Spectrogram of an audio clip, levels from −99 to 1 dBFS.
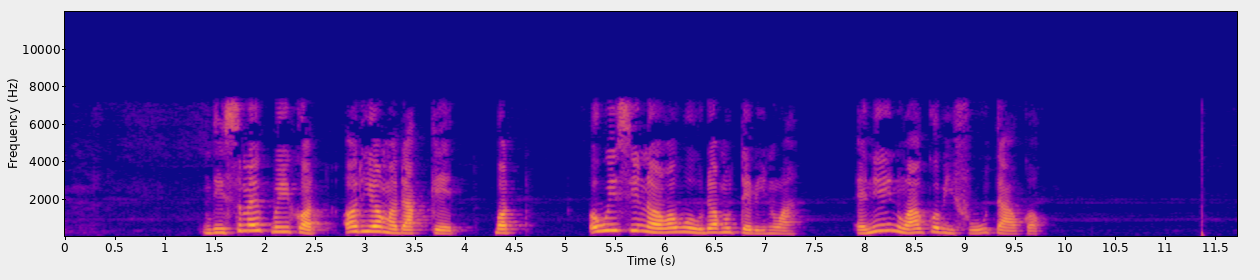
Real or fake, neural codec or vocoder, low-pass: real; none; 7.2 kHz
